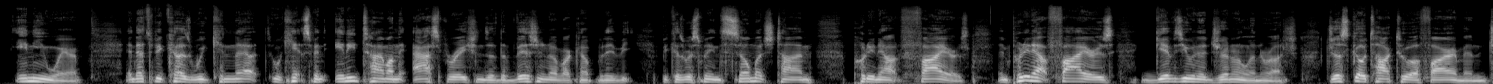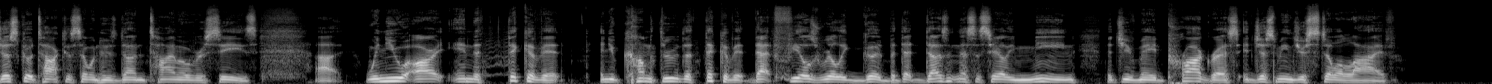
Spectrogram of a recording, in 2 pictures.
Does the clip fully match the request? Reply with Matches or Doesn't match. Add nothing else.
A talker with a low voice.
Matches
